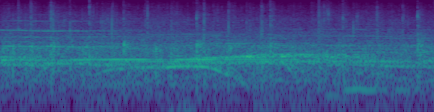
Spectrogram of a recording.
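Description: Crowd at an eighth-grade boys basketball sectional game cheering and applauding steadily, a dense continuous roar of voices and clapping with a whistle-like tone rising over it.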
